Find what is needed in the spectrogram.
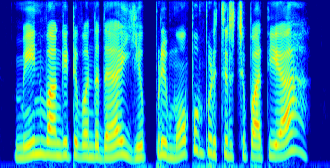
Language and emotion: Tamil, surprised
